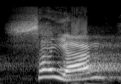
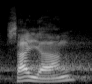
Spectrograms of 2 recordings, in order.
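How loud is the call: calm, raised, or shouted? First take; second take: shouted; calm. First: It is shouted in a very annoyed tone. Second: It is said calmly at normal volume.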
